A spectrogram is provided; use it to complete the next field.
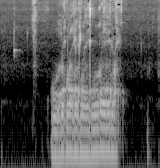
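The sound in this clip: Gargling with a mouthful of tea makes one loud, bubbling, throaty rattle that lasts well under a second, set against quiet on either side.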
